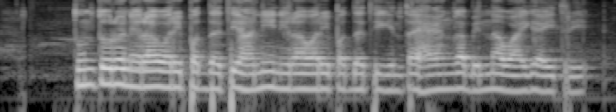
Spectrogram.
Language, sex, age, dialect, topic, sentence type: Kannada, male, 18-24, Dharwad Kannada, agriculture, question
